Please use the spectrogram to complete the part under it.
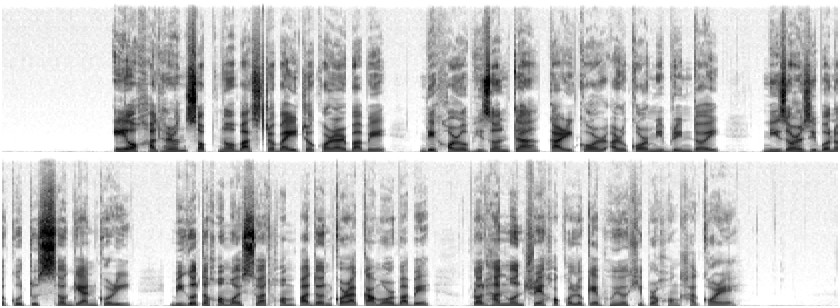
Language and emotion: Assamese, neutral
